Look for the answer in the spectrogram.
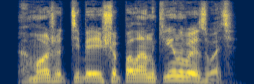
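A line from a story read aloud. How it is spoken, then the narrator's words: Hissed from behind. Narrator (Russian): прошипели сзади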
